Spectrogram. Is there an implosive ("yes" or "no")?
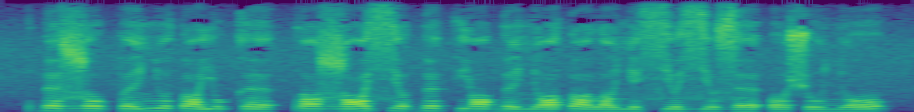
yes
